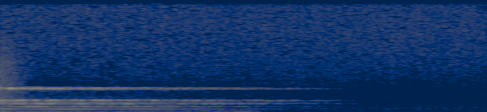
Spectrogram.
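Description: The tail of a TV show's bumper jingle: several held tones ring out and fade away, dying to silence about a second and a half in.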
